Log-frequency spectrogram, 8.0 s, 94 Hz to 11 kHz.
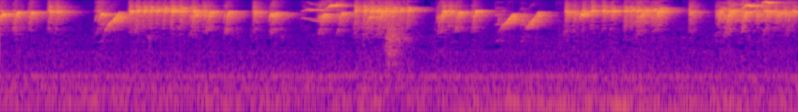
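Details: High-pitched rapid twittering song of a seven-colour sunbird kept caged at home in Đồng Nai, Vietnam, 23 July 2022, amid display and sparring; nearly continuous sharp trills with quick up-and-down slurred notes and brief gaps.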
